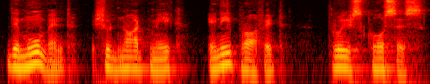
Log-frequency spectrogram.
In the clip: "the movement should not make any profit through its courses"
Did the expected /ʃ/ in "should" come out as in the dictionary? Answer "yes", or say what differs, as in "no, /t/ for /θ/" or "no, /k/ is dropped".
yes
